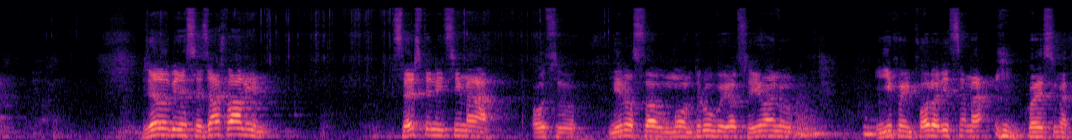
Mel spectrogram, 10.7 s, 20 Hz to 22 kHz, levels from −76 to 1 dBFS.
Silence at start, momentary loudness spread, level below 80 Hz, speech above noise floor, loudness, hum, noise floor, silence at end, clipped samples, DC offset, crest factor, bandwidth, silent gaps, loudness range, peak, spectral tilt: 0 s; 15 LU; -52 dBFS; 27 dB; -22 LUFS; none; -49 dBFS; 0 s; under 0.1%; under 0.1%; 18 dB; 17.5 kHz; none; 3 LU; -6 dBFS; -6.5 dB/octave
